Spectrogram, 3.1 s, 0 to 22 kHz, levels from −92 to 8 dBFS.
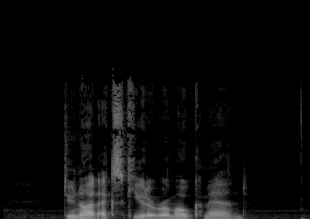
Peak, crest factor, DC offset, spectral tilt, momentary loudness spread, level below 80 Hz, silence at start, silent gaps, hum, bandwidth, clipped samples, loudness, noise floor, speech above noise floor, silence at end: -16 dBFS; 22 dB; under 0.1%; -4.5 dB/octave; 12 LU; -74 dBFS; 0.65 s; none; none; 14 kHz; under 0.1%; -36 LUFS; -74 dBFS; 38 dB; 0.05 s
